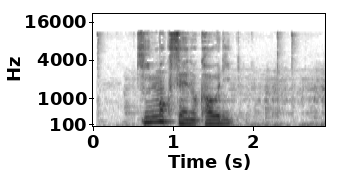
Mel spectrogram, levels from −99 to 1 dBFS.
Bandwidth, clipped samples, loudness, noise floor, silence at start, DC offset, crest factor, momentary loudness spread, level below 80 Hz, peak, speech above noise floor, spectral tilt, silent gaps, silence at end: 12 kHz; under 0.1%; -20 LUFS; -52 dBFS; 0.55 s; under 0.1%; 22 dB; 14 LU; -54 dBFS; -2 dBFS; 32 dB; -4.5 dB/octave; none; 0 s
